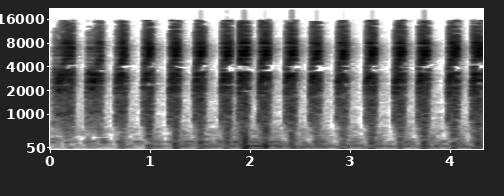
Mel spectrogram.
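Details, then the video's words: A female grey-cheeked bulbul, or cucak jenggot, sings loud rasping 'mbesetan' phrases. About seventeen harsh, hissy notes repeat steadily, roughly four per second, with little pause between them. "MASTERAN CUCAK JENGGOT GACOR FULL MBESETAN || CUCAK JENGGOT BETINA GACOR"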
